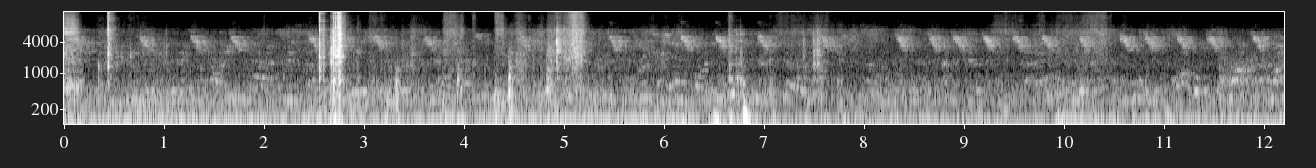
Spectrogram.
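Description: Faint bird chirping in the background, short calls repeated a few times a second, with a few light clicks as a clear plastic ruler is picked up and laid down on the table, the sharpest about three seconds in.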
